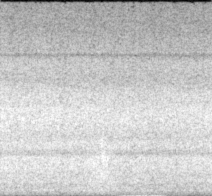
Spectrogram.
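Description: Floodwater from an overflowing creek rushes loudly and continuously as a dense broadband roar, with a brief low surge midway; no voices are heard.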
